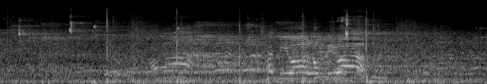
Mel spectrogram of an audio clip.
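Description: Young men shout and cheer in an echoing hall.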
